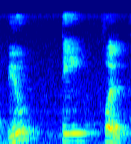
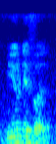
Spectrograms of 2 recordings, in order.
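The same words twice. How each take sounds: First: beautiful slowly split into view, टी, फुल; syllable by syllable. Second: Said in the usual way. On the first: Shown as a demonstration. Teacher counting syllables for students, beautiful in three separated beats. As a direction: stop the voice after each of the three beats in beautiful. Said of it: "इसमें हमारी voice ब्यू पे आके रुक रही है". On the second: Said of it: "अगर इसे हम पढ़ें".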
